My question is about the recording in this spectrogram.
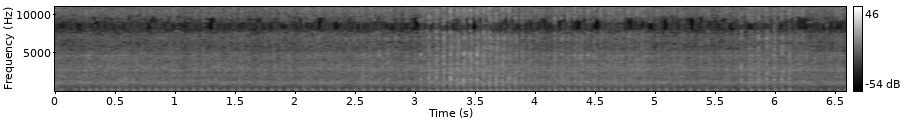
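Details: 1951 Gravely Model L garden tractor single-cylinder, running after fitting a hotter backup magneto (original gave weak spark) and cleaning an oil-filled carburetor; crisp even firing around 220 beats a minute, brief rev-up midway then back down; healthy normal running.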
